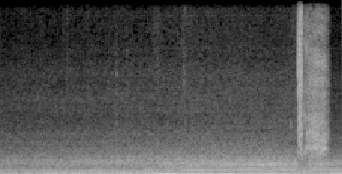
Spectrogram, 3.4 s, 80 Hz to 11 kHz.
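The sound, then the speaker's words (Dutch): A Peugeot 508 SW station wagon drives steadily past, its engine hum rising to a firm, even drone over road rumble, with a brief sharp click near the end. No one speaks. “Ja, dat is de Peugeot 508 SW.”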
